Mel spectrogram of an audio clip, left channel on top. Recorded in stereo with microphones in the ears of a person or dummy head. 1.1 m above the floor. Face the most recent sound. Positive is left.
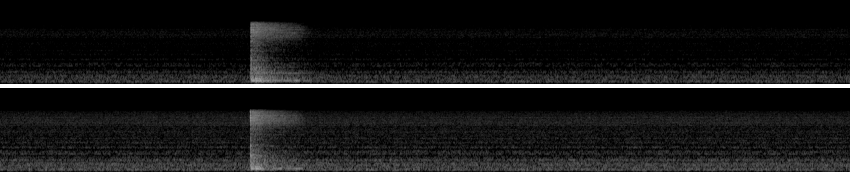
turn(degrees=-60)  # may be behind; listen again after turning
